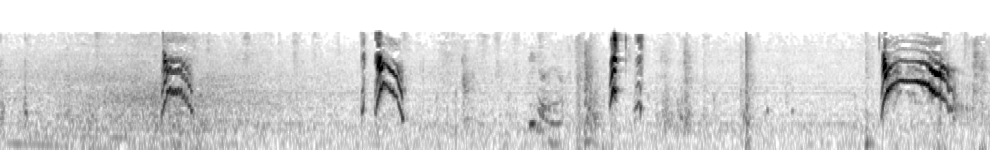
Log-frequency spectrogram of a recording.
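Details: Dreaming puppy talking in his sleep: soft arched whimpers and squeaky yelps near two, five and twelve seconds, with small muffled squeaks between, in a quiet indoor room.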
